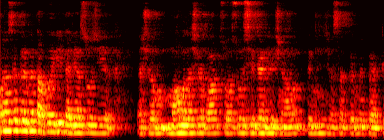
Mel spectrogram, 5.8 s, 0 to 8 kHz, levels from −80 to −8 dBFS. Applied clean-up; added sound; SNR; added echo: none; none; none; reverberation time 0.7 s.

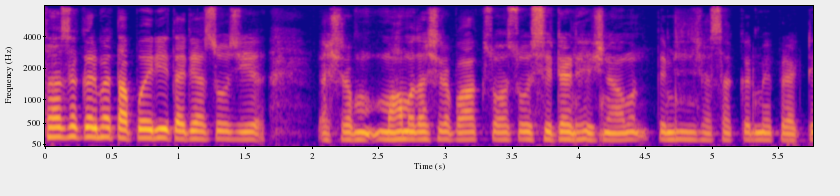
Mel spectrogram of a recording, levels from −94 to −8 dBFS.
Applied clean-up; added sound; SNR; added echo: none; none; none; none.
